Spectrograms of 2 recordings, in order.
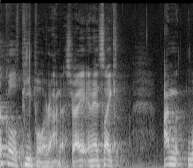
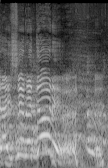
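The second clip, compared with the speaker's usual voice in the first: high, very slow whine breaking into laughter; laughing whine; much slower than usual. Retold or imitated. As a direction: stretch it out while cracking up. Repeating through laughter.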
